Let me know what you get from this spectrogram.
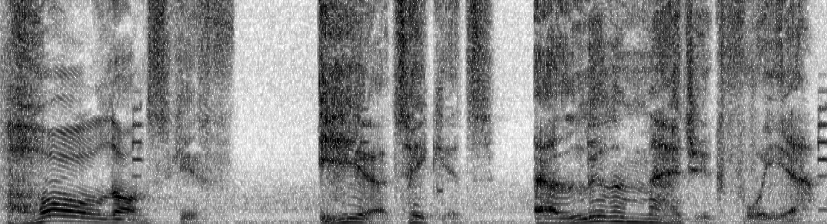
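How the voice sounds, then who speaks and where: World-weary male game wastelander, laid-back, slow, offhand, hugely varied pitch. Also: huge pitch swings, noisy background, full character voice. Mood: friendly.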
